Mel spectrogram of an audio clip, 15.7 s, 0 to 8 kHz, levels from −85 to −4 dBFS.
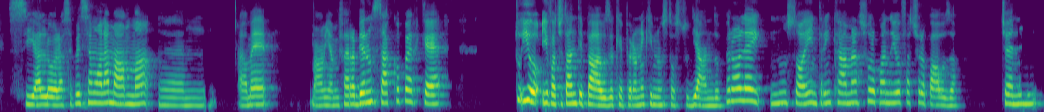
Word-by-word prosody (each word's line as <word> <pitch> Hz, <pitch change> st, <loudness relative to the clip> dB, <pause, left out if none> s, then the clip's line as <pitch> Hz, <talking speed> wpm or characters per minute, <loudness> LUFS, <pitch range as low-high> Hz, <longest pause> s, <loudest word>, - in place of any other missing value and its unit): Sì. 225 Hz, -2 st, -3 dB
Allora, 210 Hz, -1 st, +4 dB
se 205 Hz, +3 st, -12 dB
pensiamo 250 Hz, +2 st, -1 dB
alla 265 Hz, +1 st, +3 dB
mamma, 240 Hz, 0 st, 0 dB
ehm, 195 Hz, -1 st, -7 dB, 0.5 s
a 195 Hz, -, -5 dB
me 220 Hz, +1 st, -1 dB, 0.5 s
ma 195 Hz, +1 st, -6 dB
mia, 200 Hz, 0 st, -3 dB
mi 200 Hz, +1 st, -6 dB
fa 230 Hz, +3 st, -2 dB
arrabbiare 235 Hz, +4 st, +4 dB
un 290 Hz, -, +2 dB
sacco, 275 Hz, +1 st, -2 dB
perché 245 Hz, -6 st, 0 dB, 0.9 s
tu 350 Hz, -, -2 dB
io 320 Hz, -4 st, +9 dB
io 265 Hz, -, +2 dB
faccio 235 Hz, -1 st, +1 dB
tante 245 Hz, +1 st, +3 dB
pause, 205 Hz, -4 st, +4 dB
okay, 205 Hz, 0 st, -5 dB
però 205 Hz, 0 st, -2 dB
nè 210 Hz, +2 st, -1 dB
che 220 Hz, +1 st, -5 dB
non 210 Hz, -1 st, -2 dB
sto 210 Hz, -1 st, -8 dB
studiando. 195 Hz, -1 st, -3 dB
Però 315 Hz, +8 st, +1 dB
lei, 310 Hz, -1 st, +2 dB
non 260 Hz, +2 st, -3 dB
so, 260 Hz, -1 st, -2 dB
entra 255 Hz, +1 st, -1 dB
in 270 Hz, +1 st, -3 dB
camera 270 Hz, 0 st, -1 dB
solo 285 Hz, +2 st, -1 dB
quando 275 Hz, -1 st, -3 dB
io 270 Hz, +1 st, 0 dB
faccio 275 Hz, 0 st, -8 dB
la 255 Hz, -, -3 dB
pausa. 200 Hz, -3 st, -4 dB, 0.6 s
Cioè, 245 Hz, -3 st, -1 dB
n 235 Hz, +1 st, -3 dB
235 Hz, 170 wpm, -19 LUFS, 210-265 Hz, 0.9 s, io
